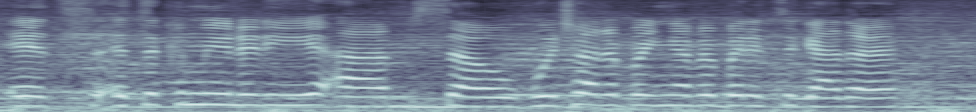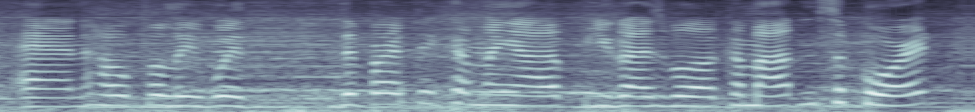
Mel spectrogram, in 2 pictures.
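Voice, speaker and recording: A young woman from Latvia chats in a friendly, halting way, with fillers between her words. Her voice sits high. She speaks into a handheld mic held by the host, with club music playing behind her. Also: little pitch movement, a loud crowd, low-quality recording. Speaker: interview guest, salsa dancer. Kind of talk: casual chat. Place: outdoor patio of a music venue at night.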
